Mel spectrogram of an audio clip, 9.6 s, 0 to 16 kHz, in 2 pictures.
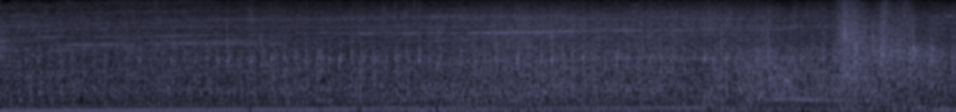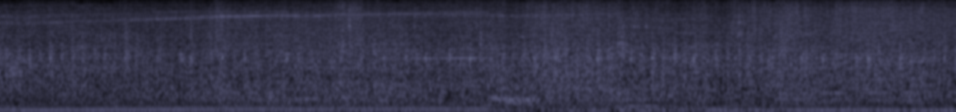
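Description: A helicopter in the video game Battlefield 6 drones steadily with a deep rotor hum and engine whine, loud and continuous throughout, with brief mechanical clanks and faint voice traces mixed in.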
